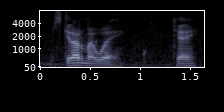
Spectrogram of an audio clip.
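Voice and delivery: ordinary talk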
